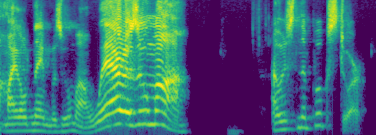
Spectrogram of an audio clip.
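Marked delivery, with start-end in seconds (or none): 0.9-1.9 raised, higher searching call. Retold or imitated. The man hunting for Uma, imitated calling out. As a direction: call out the question as the searcher did.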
